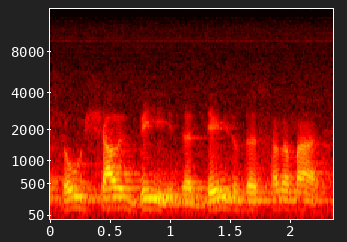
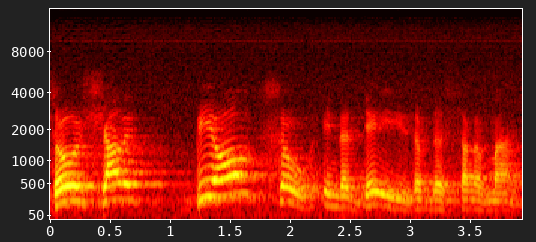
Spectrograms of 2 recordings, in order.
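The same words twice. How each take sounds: First: Said in the usual way. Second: Scripture reading. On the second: Acted. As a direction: call the verse out to the congregation. Quotes scripture in preaching.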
